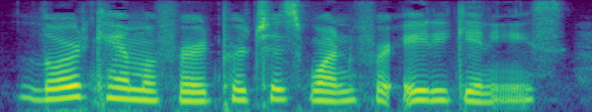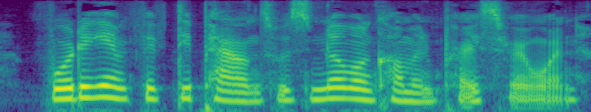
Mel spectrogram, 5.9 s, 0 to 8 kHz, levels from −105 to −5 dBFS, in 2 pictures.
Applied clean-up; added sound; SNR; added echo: none; none; none; none.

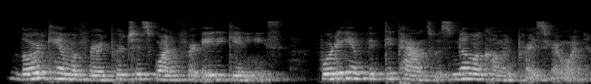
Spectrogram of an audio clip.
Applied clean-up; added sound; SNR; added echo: none; none; none; reverberation time 0.6 s.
